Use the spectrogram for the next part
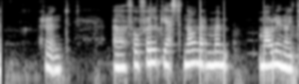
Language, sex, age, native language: Icelandic, female, 30-39, Polish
